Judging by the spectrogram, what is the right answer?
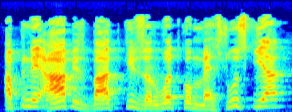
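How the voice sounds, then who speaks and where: A man giving off-the-cuff political remarks in a colloquial, halting way, often repeating words. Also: sits high, expressive, sharp tone.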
